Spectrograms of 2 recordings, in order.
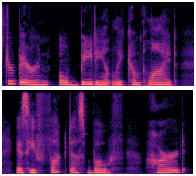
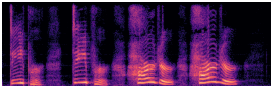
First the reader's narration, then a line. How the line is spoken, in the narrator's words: screaming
